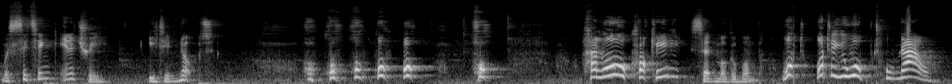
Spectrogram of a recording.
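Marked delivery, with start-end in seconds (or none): 3.0-5.1 much higher ho-ho laugh; monkey laugh. Acted. Mugglewump laughing at the crocodile. 5.8-6.9 much higher, louder greeting; cheeky monkey. Acted. Mugglewump greeting the crocodile. 7.8-9.4 much higher chattery voice; cheeky monkey. Acted. Mugglewump questioning the crocodile.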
